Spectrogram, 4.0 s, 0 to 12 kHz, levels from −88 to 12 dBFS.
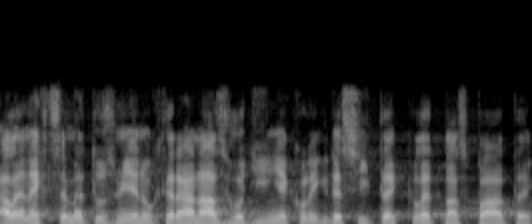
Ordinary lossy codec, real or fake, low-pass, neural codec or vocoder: Opus, 64 kbps; fake; 7.2 kHz; codec, 16 kHz, 16 kbps, FunCodec, trained on Chinese and English, 50 frames a second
